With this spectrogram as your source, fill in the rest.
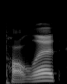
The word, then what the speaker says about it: Paulette: We also got Paulette, which in the last video I did not pronounce that correctly, so that's Paulette.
